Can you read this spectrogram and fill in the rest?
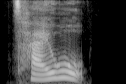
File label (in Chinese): "财物", Chinese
